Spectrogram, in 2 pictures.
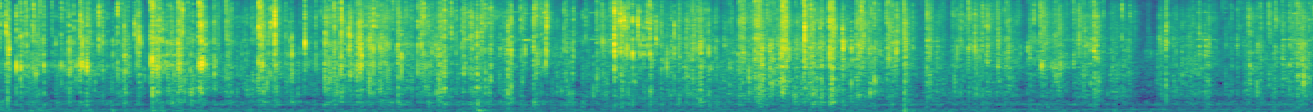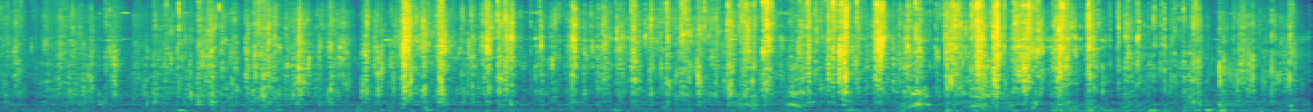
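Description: A plastic package crinkling and rustling in a continuous stream of fine crackles as several Scottish terriers paw and chew at it, trying to tear it open. It gets busier in the second half.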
